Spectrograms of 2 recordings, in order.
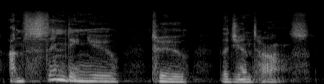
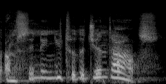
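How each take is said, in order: First: Lower, much softer, slower repeat; hushed slow restatement; soft echo. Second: Much higher ringing declaration; high proclaiming take; emphatic proclamation. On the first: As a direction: let it settle in quietly. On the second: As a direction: lift it up like a proclamation. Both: Acted. Repeats commission line twice.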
